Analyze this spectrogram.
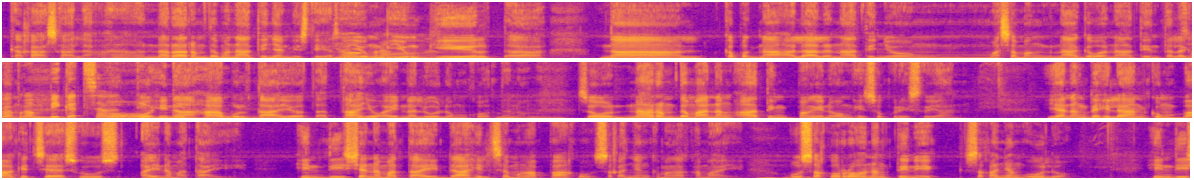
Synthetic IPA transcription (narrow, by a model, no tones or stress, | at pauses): kɐkasaːlɐ̰ʔɐnɐɾaːɾɐmd̪ɐmɐnːaːt̪ɪnjanmɪst̪ɪʔɐnojʊŋjʊŋɡɪlt̪̚ɐnɐ | kɐpaɡ̚nɐaʔɐlaːlɐnaːt̪ɪnjʊŋ | mɐsɐmaŋnaɡɐwanaːt̪ɪnt̪ɐlɐɡaŋɐbɪɡɐt̪sɐoːʔɦɪnaːɦaːbo̞lt̪aːjo̞ɐt̪ːaːjo̞ʔɐjnɐloːlʊŋko̞t̪ʔɐno̞ | so̞nɐɾɐmd̪ɐmanɐŋʔaːt̪ɪŋpɐŋɪnoʔo̞ŋhɛsʊkɾist̪ojanjanɐŋd̪ɐɦɪlankʊŋbaːkɪt̪̚sɛhɛsusʔɐjnɐmɐt̪a̰jhɪnd̪iʃanɐmɐt̪ajd̪aːɦɪlsɐmɐŋapaːko̞sɐkɐɲːaŋmɐŋakɐma̰jʔo̞sɐkoɾo̞ːnɐŋt̪ɪnɪk̚sɐkɐɲːaŋʔuːlo̞̰hɪnd̪i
